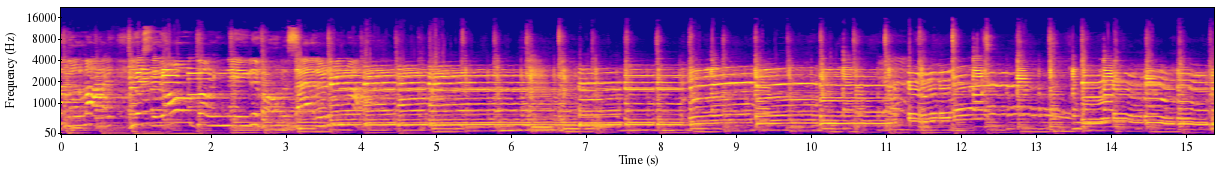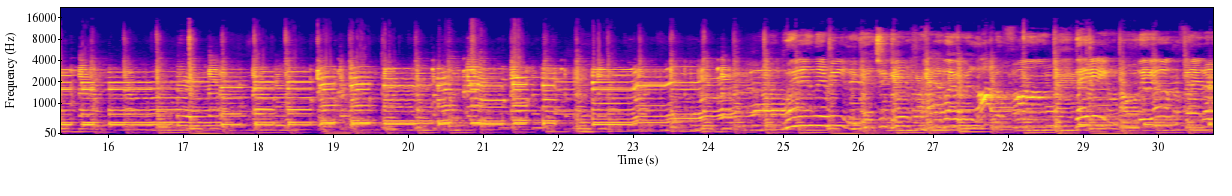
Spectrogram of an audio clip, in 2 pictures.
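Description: Live hillbilly band playing an instrumental break led by a steel guitar, its notes sliding up and down over strummed acoustic guitar and upright bass keeping a steady beat.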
